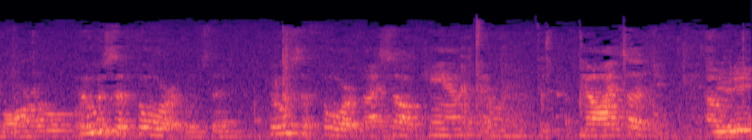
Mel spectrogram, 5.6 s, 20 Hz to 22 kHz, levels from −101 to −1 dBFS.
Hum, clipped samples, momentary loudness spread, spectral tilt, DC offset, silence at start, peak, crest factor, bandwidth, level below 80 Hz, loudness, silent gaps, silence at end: none; under 0.1%; 12 LU; -5.5 dB/octave; under 0.1%; 0 s; -12 dBFS; 18 dB; 12.5 kHz; -60 dBFS; -31 LUFS; none; 0 s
